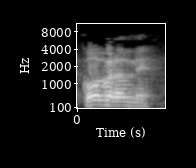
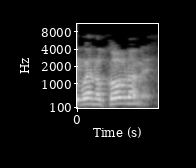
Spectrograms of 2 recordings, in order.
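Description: First: Pidiendo cortés. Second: Más alto, ya exasperado, bueno, cóbrame; que se note que ya lo pidió muchas veces; insistencia impaciente. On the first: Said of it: "y yo le escribo". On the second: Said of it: "y le vuelvo a pedir". (pidiendo por enésima vez, con impaciencia) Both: Retold or imitated.

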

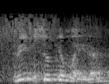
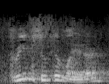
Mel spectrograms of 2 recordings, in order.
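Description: No difference in how they are said.

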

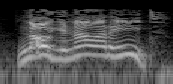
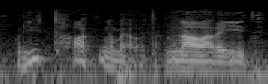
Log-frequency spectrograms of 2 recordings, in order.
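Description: First: High, loud scolding shout; upset. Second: Low-key, puzzled grumble; unbothered reply. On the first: Crowd scolds old man on fast day, upset shout. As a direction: shout the ban in outrage. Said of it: "they were all upset". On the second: Old man puzzled by the crowd, quiet and unbothered. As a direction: question it softly, without rising to the shouting. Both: Acted.

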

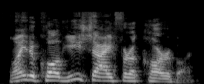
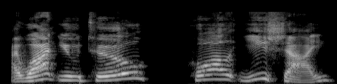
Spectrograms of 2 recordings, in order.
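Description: First: Said in the usual way. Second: Each word drawn out slowly; slow stressed quote. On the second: Shown as a demonstration. Teacher slowing down to stress God's instruction, drawn out. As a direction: spell out God's command word by word.

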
